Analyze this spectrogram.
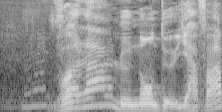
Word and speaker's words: Yahvah: nom de de yava et la prononciation de y h selon les ébreeues c'est yava et personne ne peut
